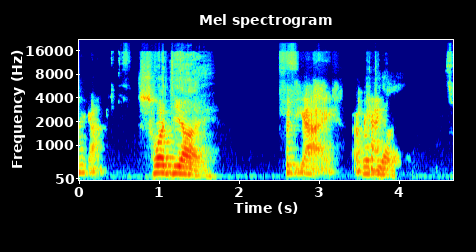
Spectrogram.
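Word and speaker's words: svādhyāya: of my favorite ones okay so say the pronunciation again swat the eye for the eye okay that's why the yeah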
